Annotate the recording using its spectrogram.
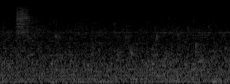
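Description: Faint, steady sizzling and crackling from a charcoal grill with thick ribeye and filet steaks cooking on it.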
